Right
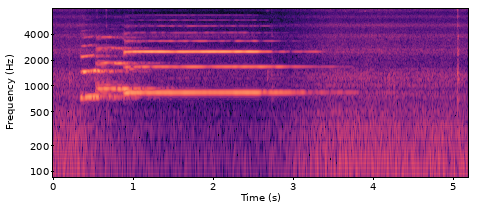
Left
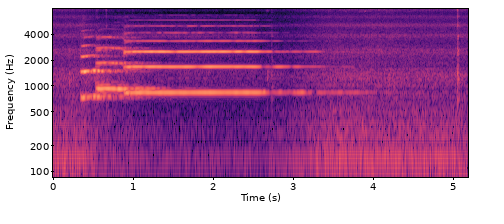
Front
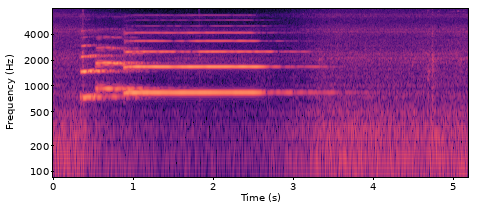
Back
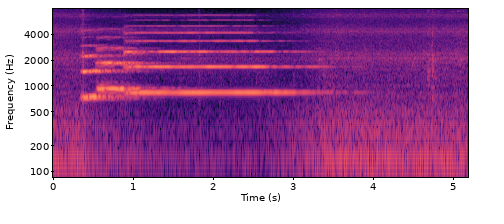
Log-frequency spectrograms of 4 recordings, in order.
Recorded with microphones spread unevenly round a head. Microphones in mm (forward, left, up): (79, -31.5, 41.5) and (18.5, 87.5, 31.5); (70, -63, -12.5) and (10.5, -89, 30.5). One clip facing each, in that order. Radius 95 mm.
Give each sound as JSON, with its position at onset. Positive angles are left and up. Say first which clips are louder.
{"t": 0.3, "sound": "a trumpet", "louder": "left 2 dB, even", "azimuth_deg": -15, "distance_m": 5.5}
